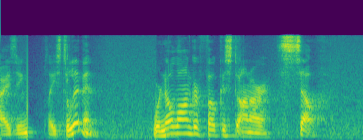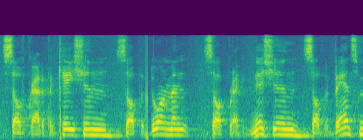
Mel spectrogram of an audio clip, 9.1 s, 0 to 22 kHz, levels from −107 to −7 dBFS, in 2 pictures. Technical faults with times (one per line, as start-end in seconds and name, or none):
0.00-9.08 gain pumping
0.33-0.37 loud pop
5.28-5.32 loud pop
6.36-6.39 loud pop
